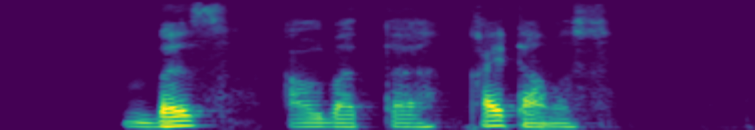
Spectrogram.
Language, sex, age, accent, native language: Uzbek, male, 25-34, Xorazm, Uzbek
